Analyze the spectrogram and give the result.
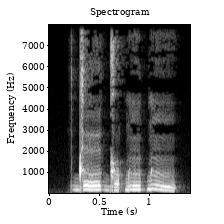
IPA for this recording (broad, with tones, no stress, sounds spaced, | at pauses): d eː˧ ɡ ə˨ ɓ ĩ˧ ɓ ĩ˦˨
